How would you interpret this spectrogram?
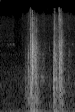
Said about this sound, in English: Jennifer opens the door to Hannah's bedroom and finds Hannah asleep, still in her clothes on top of the covers.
